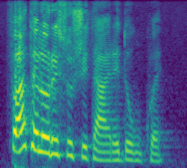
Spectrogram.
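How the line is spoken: Defiant yell. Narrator (Italian): urlò Giovanni in tuono di sfida

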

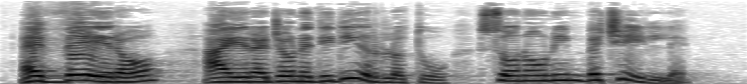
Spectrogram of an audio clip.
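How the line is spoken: Shouted. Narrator (Italian): gridò

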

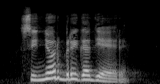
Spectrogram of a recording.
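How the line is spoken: Exclaimed. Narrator (Italian): esclamò

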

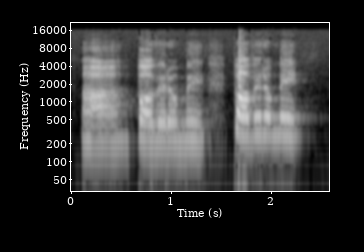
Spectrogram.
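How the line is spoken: Exclaiming. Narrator (Italian): esclamò

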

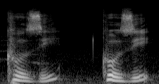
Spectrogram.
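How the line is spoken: Weary murmur. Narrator (Italian): mormorò abbattendosi nella poltrona

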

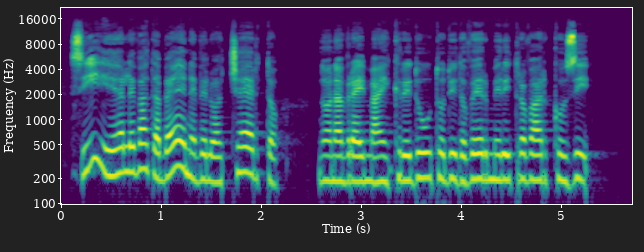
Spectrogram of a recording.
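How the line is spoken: Woman sighing reply. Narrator (Italian): rispose sospirando la donna

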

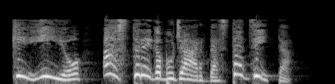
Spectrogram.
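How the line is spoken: Angry shout. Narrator (Italian): gridò Renzo

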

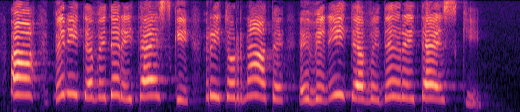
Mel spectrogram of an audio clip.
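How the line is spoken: Shouting. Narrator (Italian): lo udii gridare

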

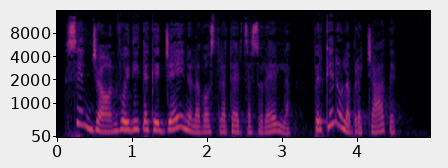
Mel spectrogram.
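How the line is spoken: Cheerful exclamation. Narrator (Italian): Diana, che era allegra quella sera, esclamò

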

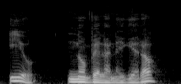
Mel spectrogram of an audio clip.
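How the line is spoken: Plain. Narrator (Italian): quegli rispose

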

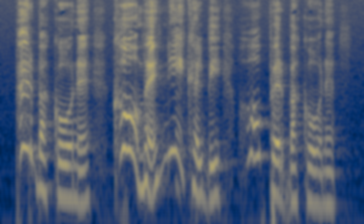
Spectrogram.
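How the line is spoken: Gentleman's warm exclamations. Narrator (Italian): aver cacciato queste esclamazioni, il signore

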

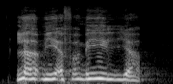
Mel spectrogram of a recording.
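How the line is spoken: Sobbing. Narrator (Italian): singhiozzò il signor Squeers

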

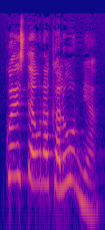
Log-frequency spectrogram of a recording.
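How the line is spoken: Exclaimed. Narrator (Italian): esclamò mio fratello

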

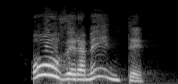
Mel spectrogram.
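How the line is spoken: Exclaimed. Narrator (Italian): esclamò Uriah

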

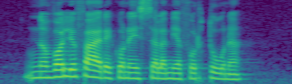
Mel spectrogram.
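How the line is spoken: Dry tone. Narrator (Italian): disse Shelby in tono asciutto

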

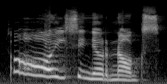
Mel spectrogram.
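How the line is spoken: Exclamation. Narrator (Italian): esclamò Arturo Gride

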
